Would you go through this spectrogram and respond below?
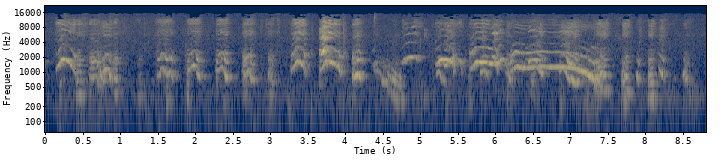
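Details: Fourteen-day-old Labrador Retriever puppy from a litter giving a steady run of thin squeals and whines, mostly short, then a longer wavering cry near the end, pulsing roughly twice a second.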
